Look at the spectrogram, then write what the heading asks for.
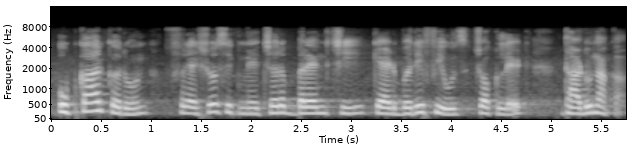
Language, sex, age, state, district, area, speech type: Goan Konkani, female, 18-30, Goa, Bardez, urban, read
